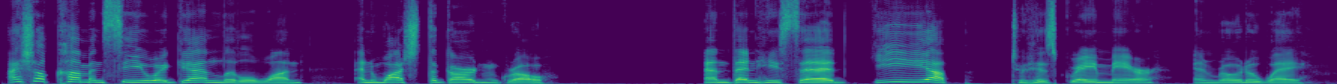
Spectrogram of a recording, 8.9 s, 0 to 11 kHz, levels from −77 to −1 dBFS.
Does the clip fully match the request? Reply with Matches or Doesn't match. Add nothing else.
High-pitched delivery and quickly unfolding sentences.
Doesn't match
